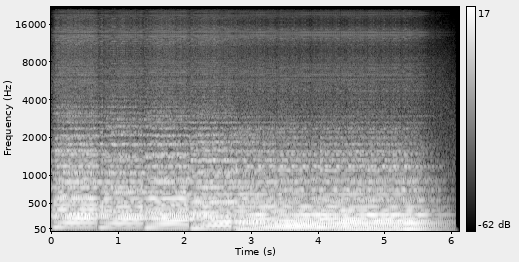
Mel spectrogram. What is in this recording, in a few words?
Appearance Jingle; Metroid Zero Mission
